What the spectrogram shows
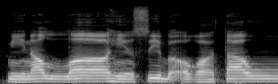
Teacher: Misalkan kita baca nih, minallahi sibghatau, maka terjadilah hukum idgham bi gunnah karena ada tanwin berjumpa dengan huruf wa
